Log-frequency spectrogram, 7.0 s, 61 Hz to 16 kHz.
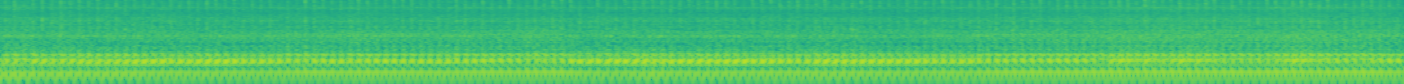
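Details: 2002 Yamaha Warrior 350 single, now on a battery: steady, even idle, no knocking or ticking; starts right up, still smoking a little, running pretty good.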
